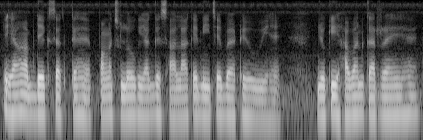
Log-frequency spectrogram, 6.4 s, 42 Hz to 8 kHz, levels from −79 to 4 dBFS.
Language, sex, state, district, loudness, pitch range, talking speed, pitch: Hindi, male, Uttar Pradesh, Lalitpur, -17 LUFS, 105-110 Hz, 180 wpm, 105 Hz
